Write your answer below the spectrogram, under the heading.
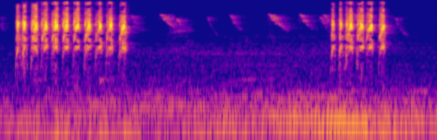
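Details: Cucak cungkok bulbul 'nembak' singing: a long rattle of about a dozen loud, buzzy, rapid high pulses, faint descending whistles, then a shorter rattle.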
